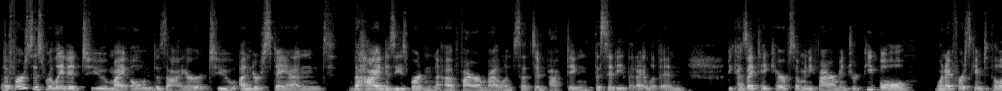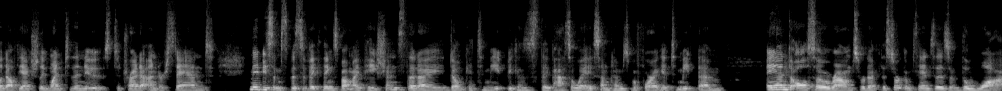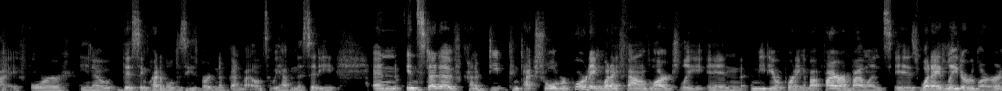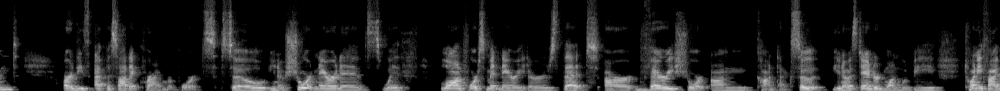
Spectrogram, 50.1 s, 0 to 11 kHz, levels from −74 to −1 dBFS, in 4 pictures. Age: 30-49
